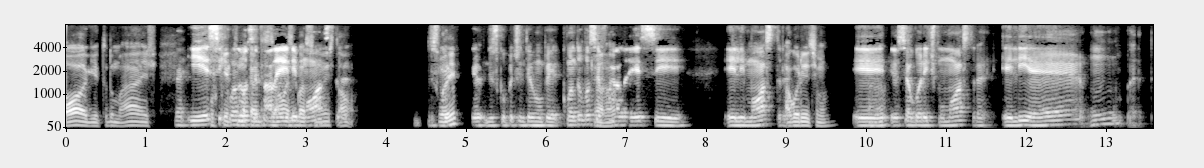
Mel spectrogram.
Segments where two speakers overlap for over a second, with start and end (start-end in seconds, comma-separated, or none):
1.8-3.6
